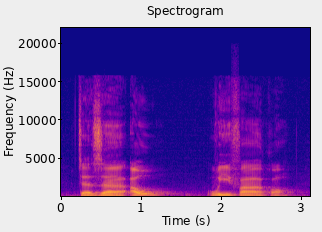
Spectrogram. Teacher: Jazaa'an wifaqa, ada tanwin yang bertemu dengan waw, huruf waw, maka hukum bacaan dari ini adalah idgham bi gunnah, karena ada tanwin bertemu dengan waw, maka cara bacanya dileburkan, tanwinnya dileburkan ke huruf waw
